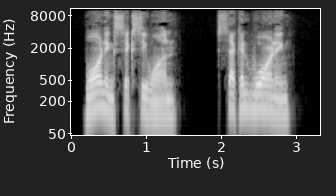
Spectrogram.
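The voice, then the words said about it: Perfectly neutral, flat voice. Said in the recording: “in a perfectly neutral voice.”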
